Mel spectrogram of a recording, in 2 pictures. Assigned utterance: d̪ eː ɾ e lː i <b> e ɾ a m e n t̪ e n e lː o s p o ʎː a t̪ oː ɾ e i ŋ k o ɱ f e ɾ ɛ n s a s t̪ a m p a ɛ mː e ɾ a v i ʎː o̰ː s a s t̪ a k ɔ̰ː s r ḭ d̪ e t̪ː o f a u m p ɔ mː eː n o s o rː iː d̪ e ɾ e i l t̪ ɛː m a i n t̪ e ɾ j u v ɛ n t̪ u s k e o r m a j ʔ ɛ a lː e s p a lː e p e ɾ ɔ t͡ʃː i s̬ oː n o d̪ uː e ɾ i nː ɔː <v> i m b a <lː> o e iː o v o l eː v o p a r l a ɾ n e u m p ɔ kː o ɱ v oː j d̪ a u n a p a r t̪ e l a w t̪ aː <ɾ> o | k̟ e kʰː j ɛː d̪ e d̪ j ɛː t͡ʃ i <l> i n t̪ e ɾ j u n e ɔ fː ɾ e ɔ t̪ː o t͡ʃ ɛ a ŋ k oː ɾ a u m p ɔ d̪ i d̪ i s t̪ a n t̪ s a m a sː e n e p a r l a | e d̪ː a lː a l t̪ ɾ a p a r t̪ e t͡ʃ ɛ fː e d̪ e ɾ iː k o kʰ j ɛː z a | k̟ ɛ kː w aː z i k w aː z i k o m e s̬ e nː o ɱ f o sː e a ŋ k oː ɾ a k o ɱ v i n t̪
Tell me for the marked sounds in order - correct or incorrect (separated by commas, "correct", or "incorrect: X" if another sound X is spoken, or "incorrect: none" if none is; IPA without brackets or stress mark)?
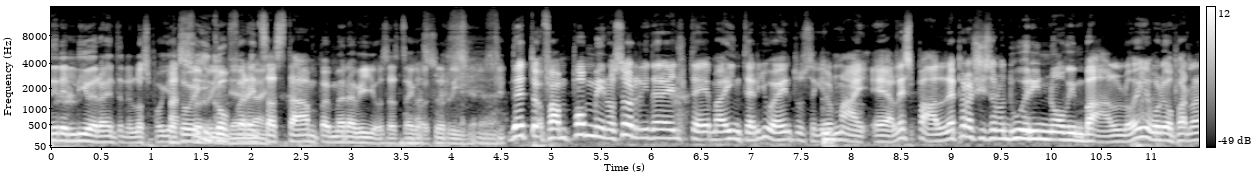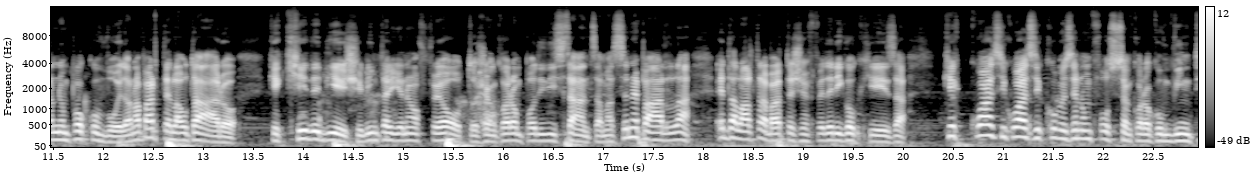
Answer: incorrect: v, correct, correct, correct, correct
